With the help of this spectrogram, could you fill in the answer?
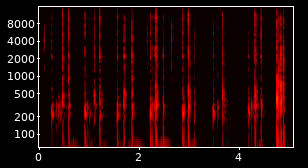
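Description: A small white stretched canvas on a wooden frame, held beside the mic, is tapped and scratched with long nails. Quick, dry taps and scrapes come in short clustered bursts separated by brief silences, with a papery, slightly hollow tone and little ring.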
